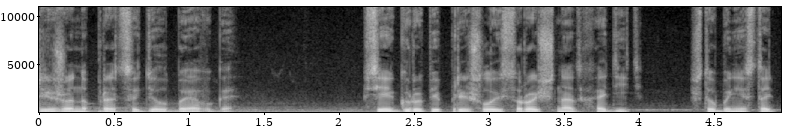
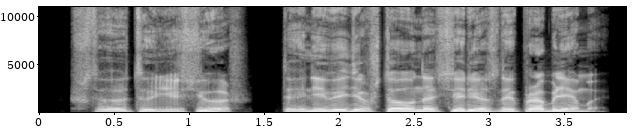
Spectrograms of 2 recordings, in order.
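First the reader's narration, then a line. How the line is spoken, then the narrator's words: Snapped back. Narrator (Russian): огрызнулся БФГ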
